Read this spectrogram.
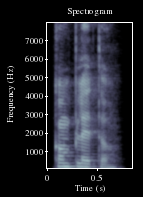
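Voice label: "completo" Spanish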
